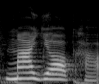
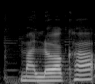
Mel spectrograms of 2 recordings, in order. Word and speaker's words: Mallorca: Der doppelte LL wird Ja ausgesprochen. Wie Mallorca auf Spanisch. Mallorca auf Deutsch.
